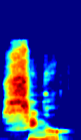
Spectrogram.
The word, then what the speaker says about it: singer: change sing to singer when I change these words with e i don't pronounce the G sound it's just the nasal M linked together with the r together hang hanger there's no G sound I cannot say hanger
